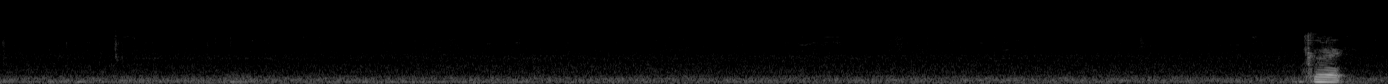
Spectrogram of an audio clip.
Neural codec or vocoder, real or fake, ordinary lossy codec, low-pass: none; real; none; 5.4 kHz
